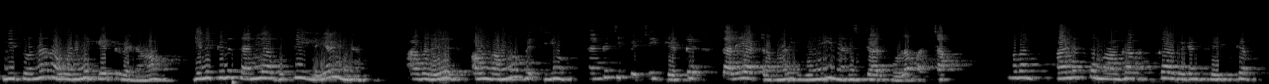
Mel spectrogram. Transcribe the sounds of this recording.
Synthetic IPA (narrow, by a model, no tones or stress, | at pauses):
nĩːsɔnːaːnãːɔɽɐneːkeːʈːɾɯʋeːnːaːɛnɐkːɪnːɐt̪ɐnɪjaːbʊt̪ːiɪlːɐjaːɛnːɐ | ɐʋɐɾɯɐʋɐŋɡɐːmːaːpɛʈrɪjʊ̃t̪ɐŋɡɐt͡ʃːipɛʈrɪjɯ̃keːʈːɯt̪ɐlɐjaːʈɾɐmaːiʊnːenɐnt͡ʃːɪʈːaːɾɯpoːlɐmɐt͡ʃːãː | ɐʋɐnɐɻɯt̪ːɐmaːɣɐɐkːaːʋɪɽɐmseɾkːɐ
